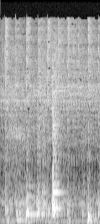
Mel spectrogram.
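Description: Quiet background music: a drum-kit beat with hi-hat and cymbal.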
